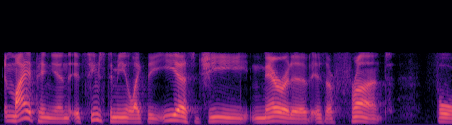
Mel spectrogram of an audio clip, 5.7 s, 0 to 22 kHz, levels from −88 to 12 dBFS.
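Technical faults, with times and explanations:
The speech sits in a G.711 A-law telephone channel at 64 kbps, with its bandwidth topping out near 3.8 kHz and only the faint level-following quantisation hiss expected of that format, and no technical fault occurs at any point.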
